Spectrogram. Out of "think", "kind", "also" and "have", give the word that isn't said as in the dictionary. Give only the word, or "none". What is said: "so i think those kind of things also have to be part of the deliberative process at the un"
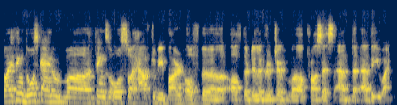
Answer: think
